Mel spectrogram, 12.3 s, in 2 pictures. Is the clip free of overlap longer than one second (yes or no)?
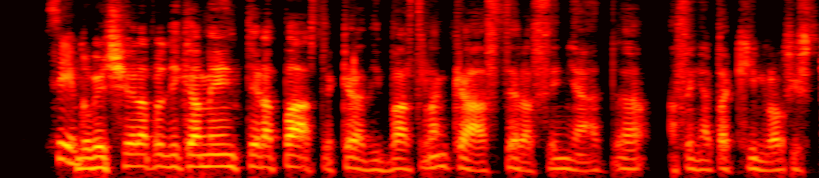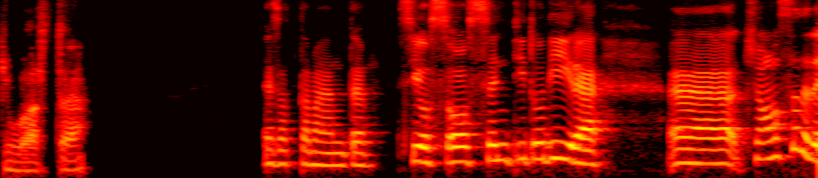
yes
